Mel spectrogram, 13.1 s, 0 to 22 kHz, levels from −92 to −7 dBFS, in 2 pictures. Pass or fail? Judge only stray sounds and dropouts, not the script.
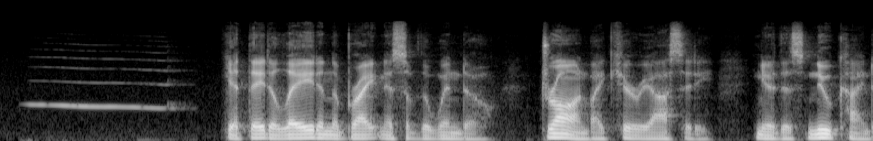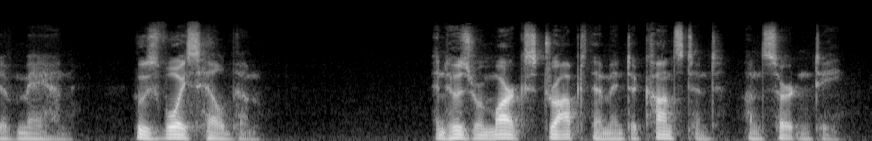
fail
